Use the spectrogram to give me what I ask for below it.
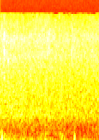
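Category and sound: nature, rain falling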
